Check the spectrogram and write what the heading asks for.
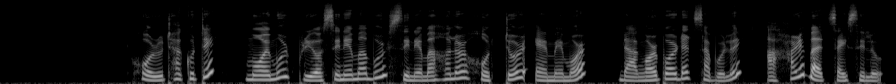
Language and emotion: Assamese, happy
